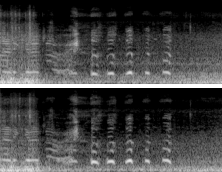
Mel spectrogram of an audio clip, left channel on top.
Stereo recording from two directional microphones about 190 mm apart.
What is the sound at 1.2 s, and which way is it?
Vehicle, 55° right (ahead or behind).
